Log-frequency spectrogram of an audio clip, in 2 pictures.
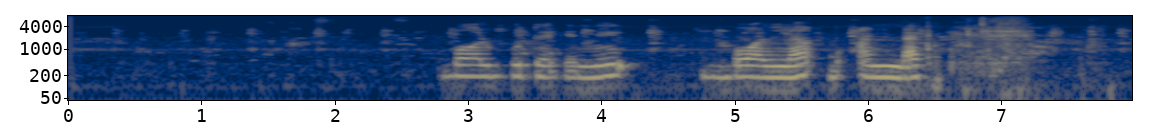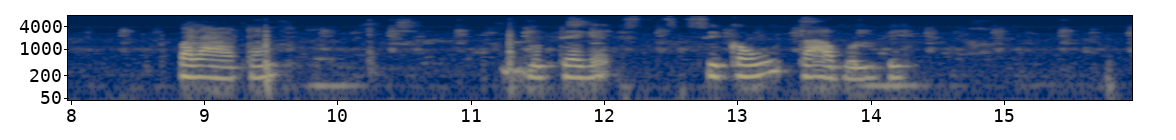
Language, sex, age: Wolof, female, 18-24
